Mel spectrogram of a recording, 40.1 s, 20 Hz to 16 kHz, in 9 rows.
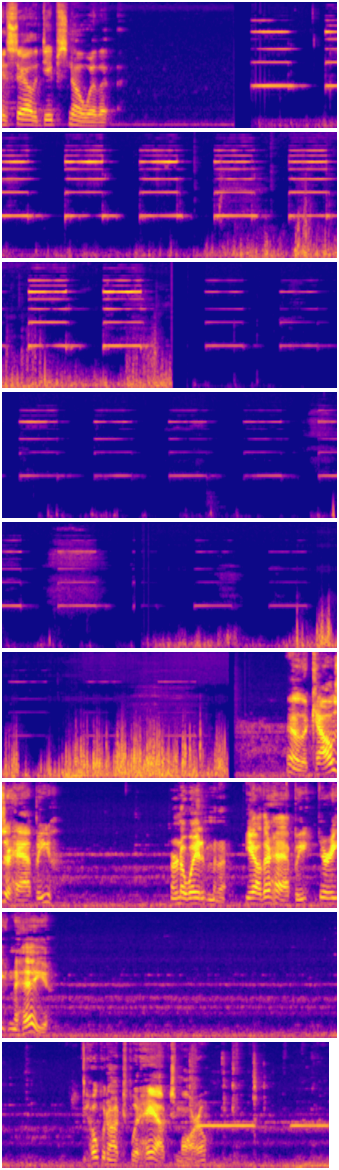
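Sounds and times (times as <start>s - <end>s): vehicle backup alarm beeping: 3.3s - 40.0s
loud low rumble: 19.8s - 40.0s.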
